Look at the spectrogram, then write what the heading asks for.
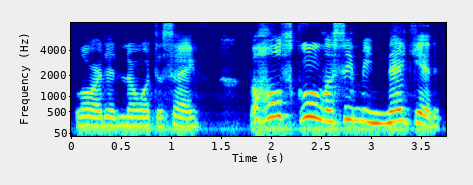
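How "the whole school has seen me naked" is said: sobbing. Acted. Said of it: "Allison sobbed".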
